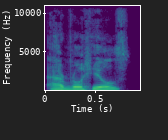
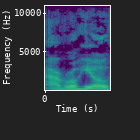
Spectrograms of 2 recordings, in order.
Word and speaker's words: Avril Heels: Am I pronouncing it right? Avril Heels? Yeah. Avril Heels.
